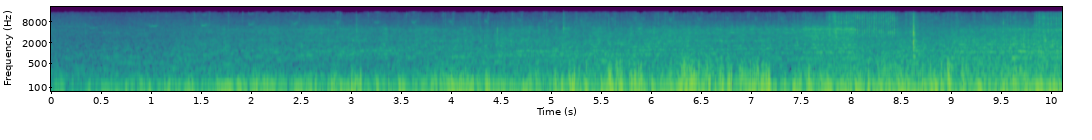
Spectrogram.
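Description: Wind rumbling on the microphone of a moving electric bike, growing louder as it picks up speed, with a faint steady whine from its 350-watt geared rear hub motor giving sport-mode assist. A single click near the end.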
